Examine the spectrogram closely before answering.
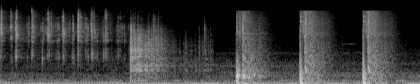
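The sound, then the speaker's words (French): Sound-effect gunfire from a spinning rotary weapon in a sci-fi role-playing game. A rapid rattle of clicks comes first, then three loud, sharp blasts follow in quick succession. “Il fait entrer en rotation sa sorte d'arme et lance un tir dans ta direction. Ouais, t'entends ça.”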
